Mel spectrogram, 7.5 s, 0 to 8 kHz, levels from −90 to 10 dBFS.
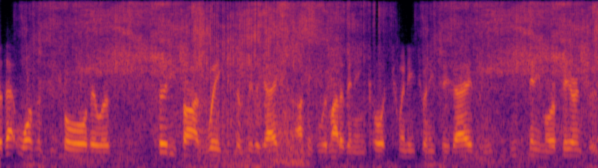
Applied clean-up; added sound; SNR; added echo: none; Tearing; 5 dB; none.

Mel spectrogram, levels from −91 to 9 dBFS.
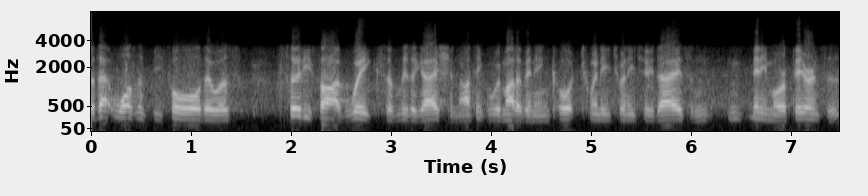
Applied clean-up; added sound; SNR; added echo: none; none; none; none.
